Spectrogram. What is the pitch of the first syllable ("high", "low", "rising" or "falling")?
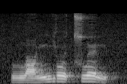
rising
